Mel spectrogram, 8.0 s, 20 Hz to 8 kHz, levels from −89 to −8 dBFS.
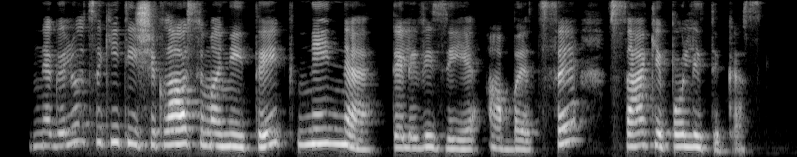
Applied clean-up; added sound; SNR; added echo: none; none; none; none.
